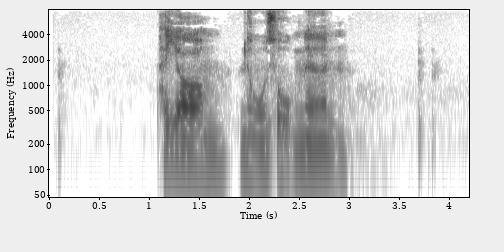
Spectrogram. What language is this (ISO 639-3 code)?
tha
